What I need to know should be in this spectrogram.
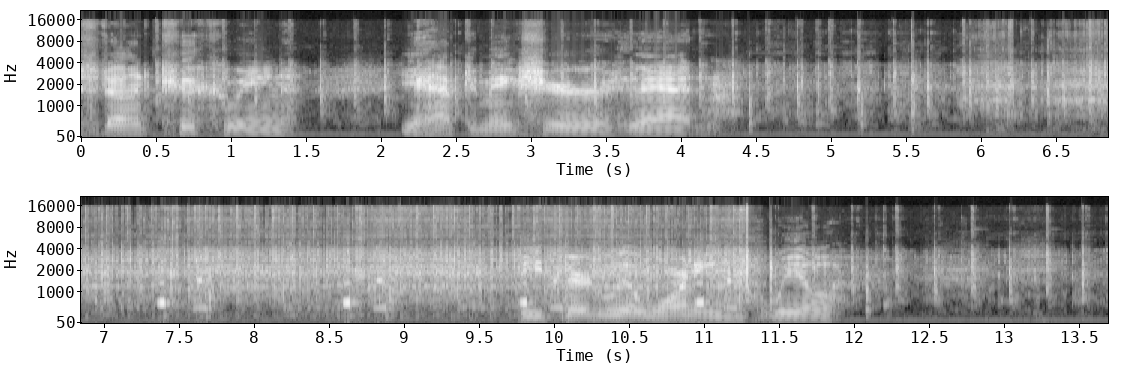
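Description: A clock mechanism ticks steadily.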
